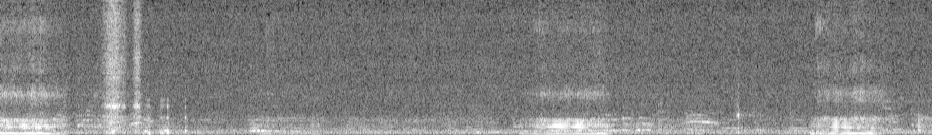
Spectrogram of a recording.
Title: Eat, sleep, and snore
